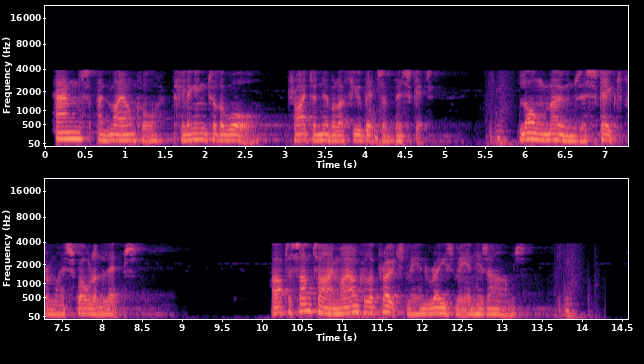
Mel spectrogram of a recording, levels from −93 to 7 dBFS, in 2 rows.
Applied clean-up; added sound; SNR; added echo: neural separator model SepFormer DNS4.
